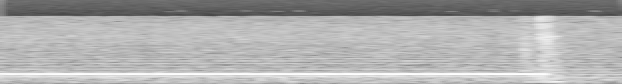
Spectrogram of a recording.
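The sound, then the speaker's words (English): A steady telephone dial tone on line two drones continuously for about two seconds, fairly loud, then cuts off abruptly with a faint click. No one speaks. “That's line two. I get a dial tone.”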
